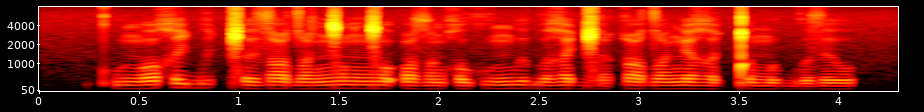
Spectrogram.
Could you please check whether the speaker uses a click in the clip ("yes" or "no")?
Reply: yes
